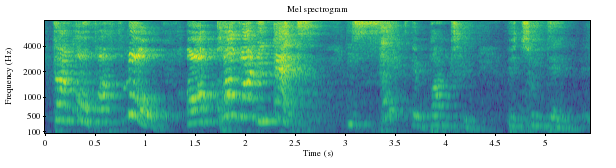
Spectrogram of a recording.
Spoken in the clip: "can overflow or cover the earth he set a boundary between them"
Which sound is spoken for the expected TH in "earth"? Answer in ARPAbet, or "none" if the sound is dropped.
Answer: S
